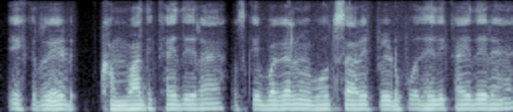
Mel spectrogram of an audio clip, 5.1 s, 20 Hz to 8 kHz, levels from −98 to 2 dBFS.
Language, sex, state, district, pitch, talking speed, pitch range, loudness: Hindi, male, Jharkhand, Deoghar, 115 Hz, 210 wpm, 110-120 Hz, -17 LUFS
